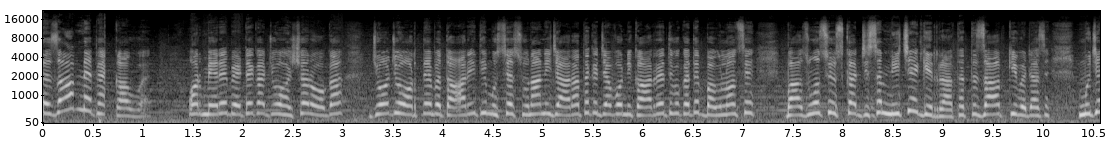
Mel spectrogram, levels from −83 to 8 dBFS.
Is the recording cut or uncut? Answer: uncut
